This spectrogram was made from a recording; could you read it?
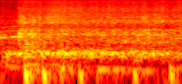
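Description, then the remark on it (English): A loud toilet flush sound effect: a sudden rush of churning water that starts almost immediately and roars steadily with a low, pulsing gurgle underneath, with no talking. “Flushing stuff.”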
